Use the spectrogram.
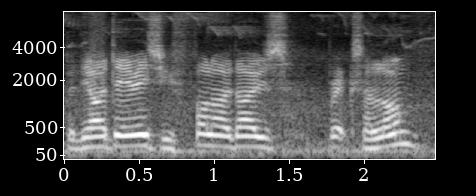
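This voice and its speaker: Man, sore throat, rambling tutorial talk, slightly higher voice, outdoor building site. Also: steady tone, fairly quick, slight background noise. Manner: chatty, rambling, self-admittedly waffles. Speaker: bricklayer teaching on his channel. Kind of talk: casual how-to tutorial.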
